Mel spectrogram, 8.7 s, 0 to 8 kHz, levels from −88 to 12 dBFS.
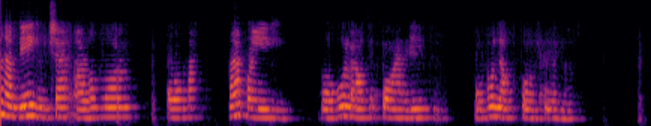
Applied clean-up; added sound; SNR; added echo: neural mask model DeepFilterNet 3.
